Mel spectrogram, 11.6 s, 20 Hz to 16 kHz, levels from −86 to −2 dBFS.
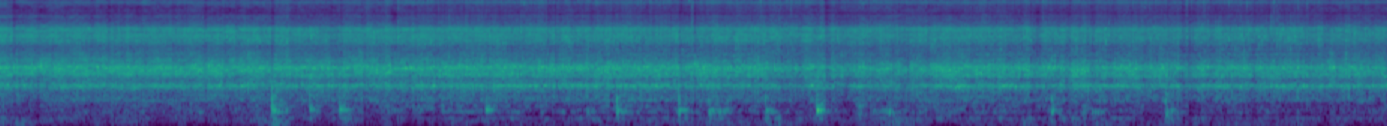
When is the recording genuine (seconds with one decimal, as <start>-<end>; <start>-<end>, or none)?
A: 3.5-6.7; 8.0-10.9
